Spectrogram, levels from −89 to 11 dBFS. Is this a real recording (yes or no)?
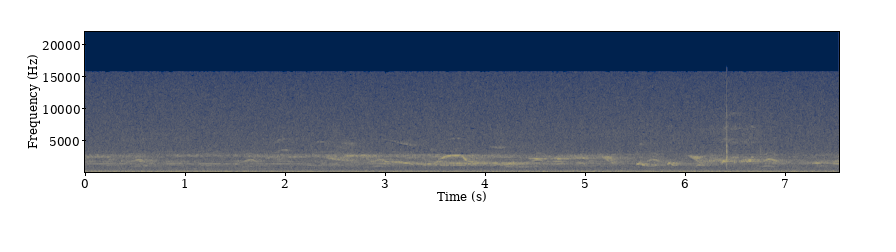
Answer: yes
